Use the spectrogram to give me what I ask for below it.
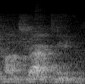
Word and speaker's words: contracting: This word on the second syllable, you don't slow. So you could read it again, contracting.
